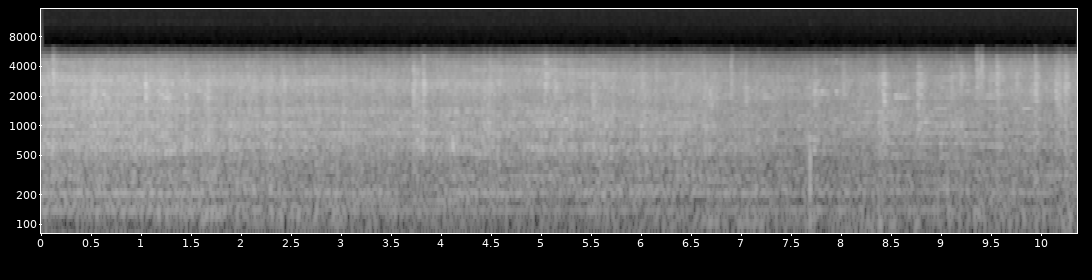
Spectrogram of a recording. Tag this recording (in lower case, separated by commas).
engine, vehicle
